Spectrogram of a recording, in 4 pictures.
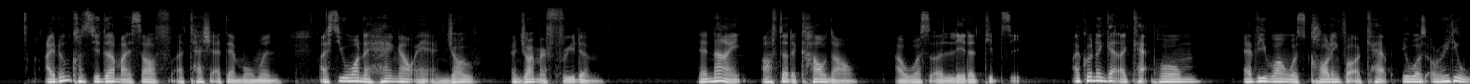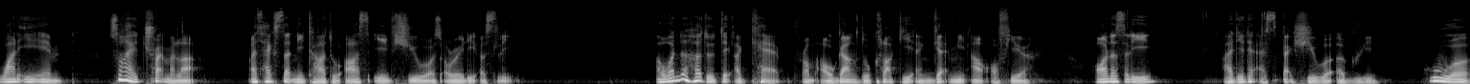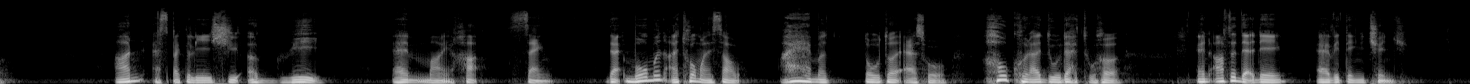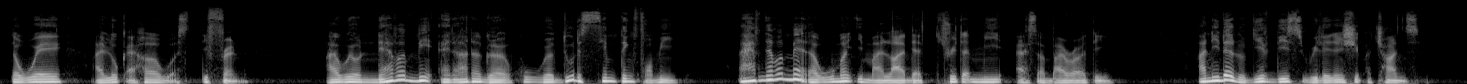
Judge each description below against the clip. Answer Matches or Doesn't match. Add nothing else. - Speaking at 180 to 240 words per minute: Doesn't match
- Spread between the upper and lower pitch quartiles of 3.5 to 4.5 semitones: Matches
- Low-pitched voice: Matches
